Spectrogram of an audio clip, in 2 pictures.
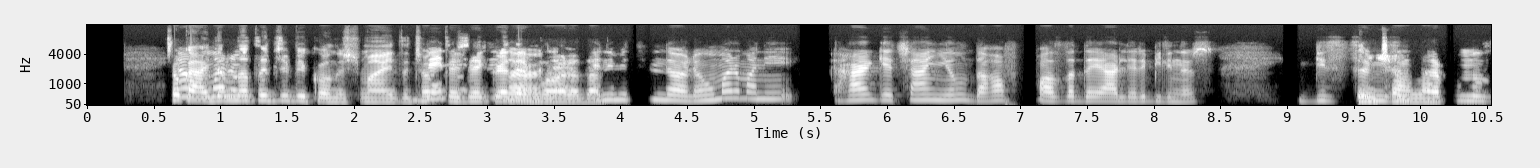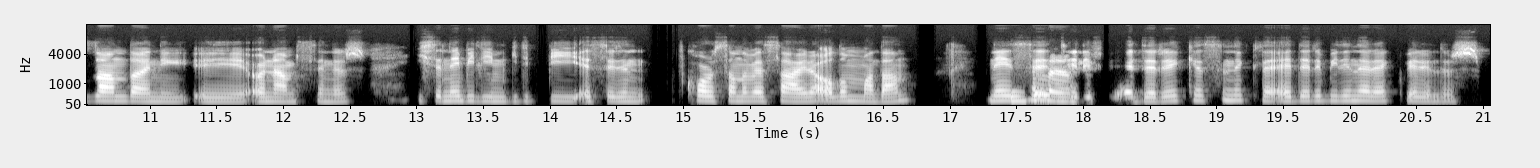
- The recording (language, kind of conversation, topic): Turkish, unstructured, Sanatın hayatımızdaki en etkili yönü sizce nedir?
- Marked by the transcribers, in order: other background noise; unintelligible speech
